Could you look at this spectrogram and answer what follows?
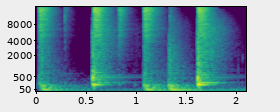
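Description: Yamaha electronic drum tom-toms struck in a steady pattern, each hit a sharp attack trailed by a sustained snare-like buzz, four close, loud strikes with no talking.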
